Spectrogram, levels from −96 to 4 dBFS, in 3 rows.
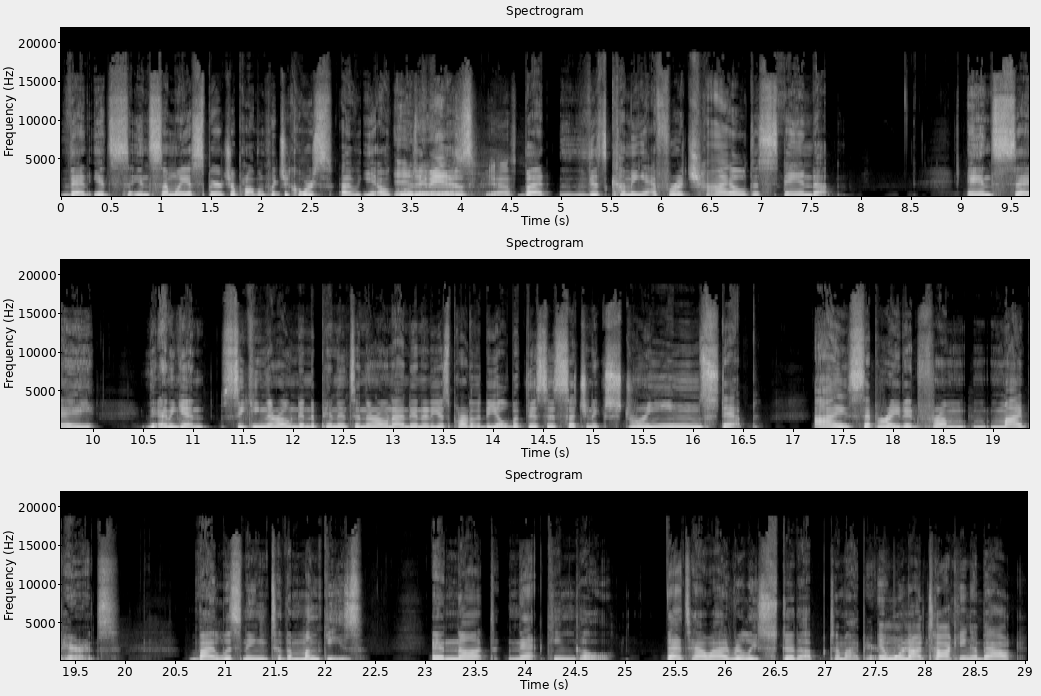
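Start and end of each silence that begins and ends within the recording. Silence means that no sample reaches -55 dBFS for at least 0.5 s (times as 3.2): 7.83–8.44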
